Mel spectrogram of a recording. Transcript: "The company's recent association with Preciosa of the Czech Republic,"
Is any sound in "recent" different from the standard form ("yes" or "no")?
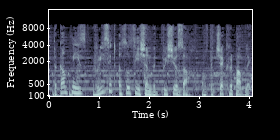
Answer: no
